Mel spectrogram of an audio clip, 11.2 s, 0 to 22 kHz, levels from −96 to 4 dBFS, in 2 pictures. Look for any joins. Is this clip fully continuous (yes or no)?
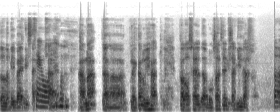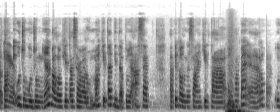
no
